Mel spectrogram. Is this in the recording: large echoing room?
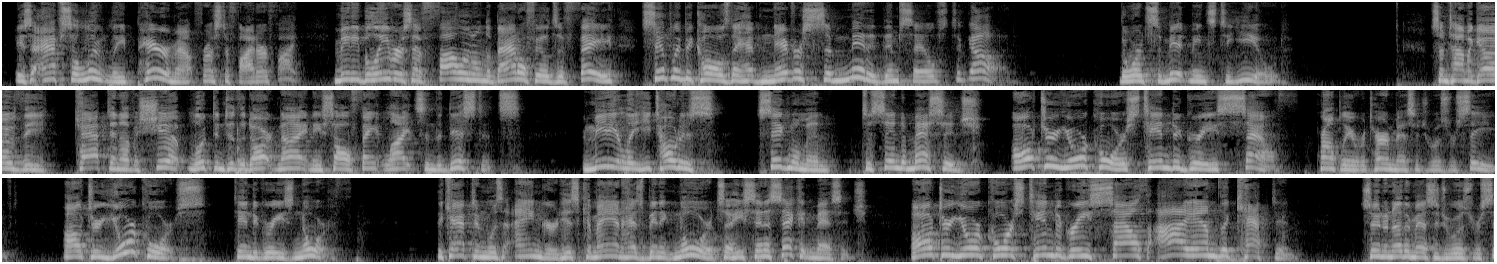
yes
